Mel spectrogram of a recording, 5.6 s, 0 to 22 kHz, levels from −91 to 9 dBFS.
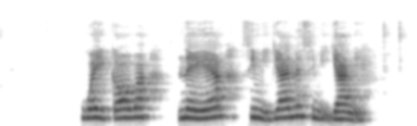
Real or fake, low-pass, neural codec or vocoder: fake; 10.8 kHz; vocoder, 24 kHz, 100 mel bands, Vocos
